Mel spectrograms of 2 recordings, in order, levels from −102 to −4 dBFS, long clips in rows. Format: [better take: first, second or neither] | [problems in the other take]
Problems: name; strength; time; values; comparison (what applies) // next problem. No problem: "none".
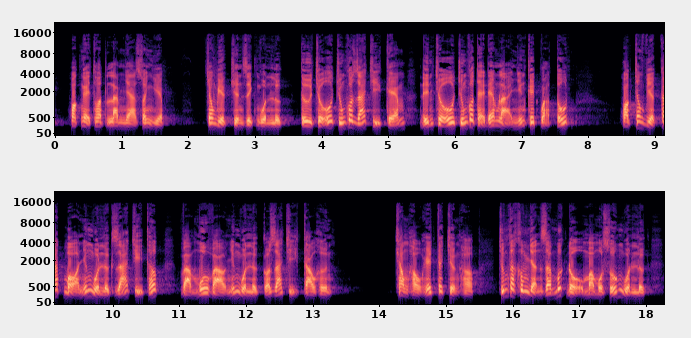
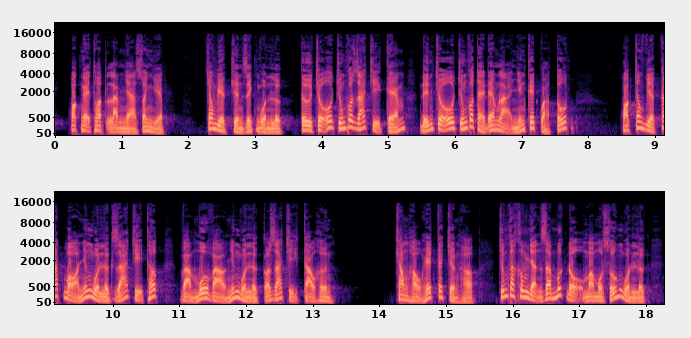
second | thin; very; fading below 300 Hz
